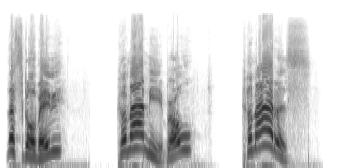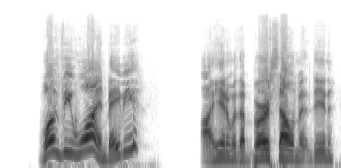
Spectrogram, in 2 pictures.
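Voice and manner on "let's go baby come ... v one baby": loud, high challenge shout; hyped battle taunt. Real, not acted. Fan challenging the hero's enemy to a duel, shouted taunt. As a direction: call the enemy out at full voice.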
